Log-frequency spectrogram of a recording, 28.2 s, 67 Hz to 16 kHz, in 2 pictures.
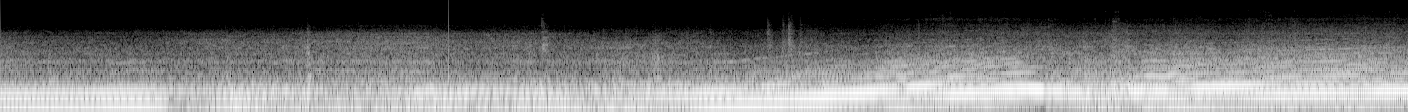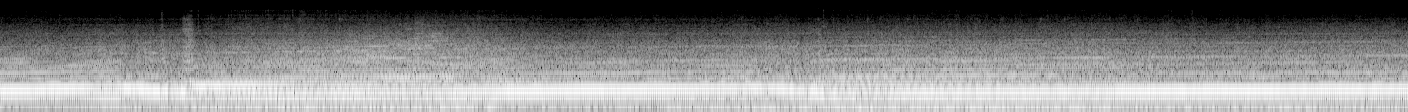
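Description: Nissan 350Z's 3.5-litre V6, with headers, sport catalytic converters and an aftermarket exhaust, heard from inside the car accelerating hard through the gears. The engine note climbs and drops back at upshifts about ten, sixteen and twenty-two seconds in.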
